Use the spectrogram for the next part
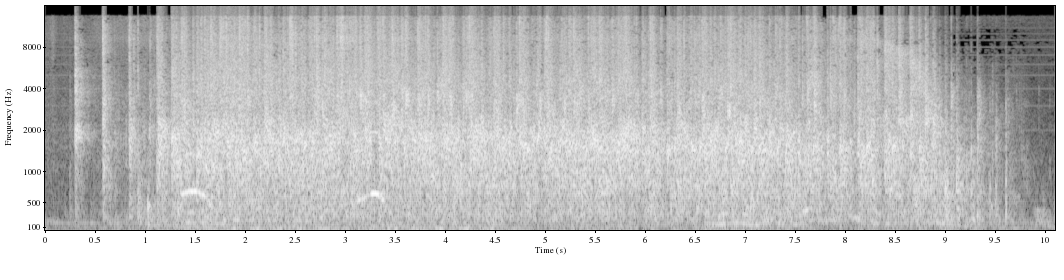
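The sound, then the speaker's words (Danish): An audience at a municipal meeting breaks into applause after a question is asked, starting with a few scattered claps that quickly swell into dense, loud, steady clapping for several seconds before stopping abruptly. “Hvor vi respekterer hinanden, hvad der er ud af, bare som man ikke klapper.”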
